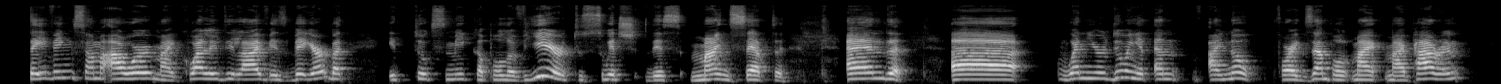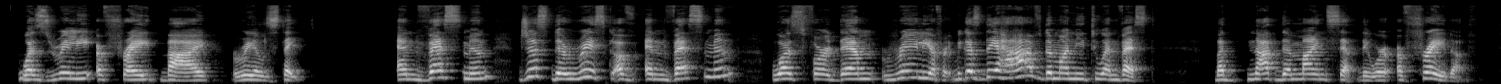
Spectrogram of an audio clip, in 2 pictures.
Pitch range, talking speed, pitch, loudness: 215-265 Hz, 130 wpm, 245 Hz, -17 LUFS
